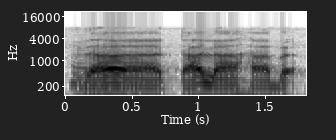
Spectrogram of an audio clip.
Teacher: Jangan ditahan suara pada ta. Karena itu tidak panjang sama sekali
